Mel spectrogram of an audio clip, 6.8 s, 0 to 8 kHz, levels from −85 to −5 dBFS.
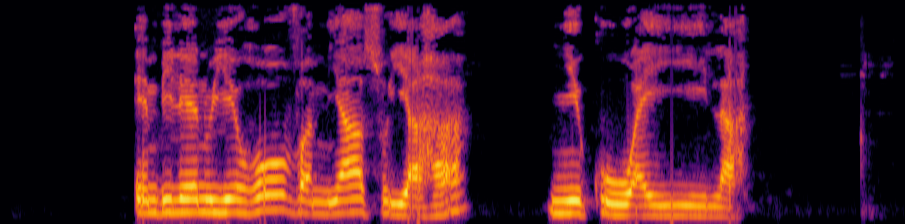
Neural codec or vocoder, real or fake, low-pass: none; real; 7.2 kHz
